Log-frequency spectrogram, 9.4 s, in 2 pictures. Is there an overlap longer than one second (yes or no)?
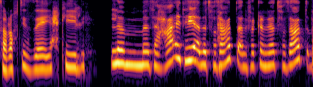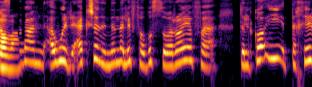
no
